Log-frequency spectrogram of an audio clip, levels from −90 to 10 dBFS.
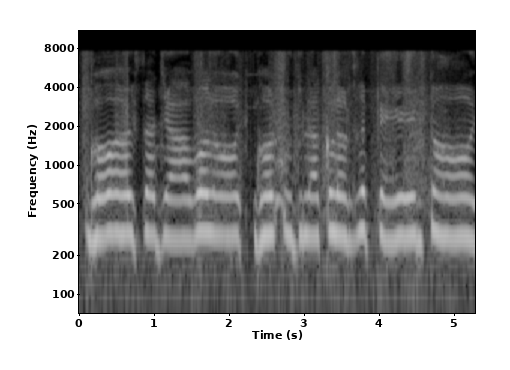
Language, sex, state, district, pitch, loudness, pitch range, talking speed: Bajjika, female, Bihar, Vaishali, 280 Hz, -22 LUFS, 275-290 Hz, 100 wpm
